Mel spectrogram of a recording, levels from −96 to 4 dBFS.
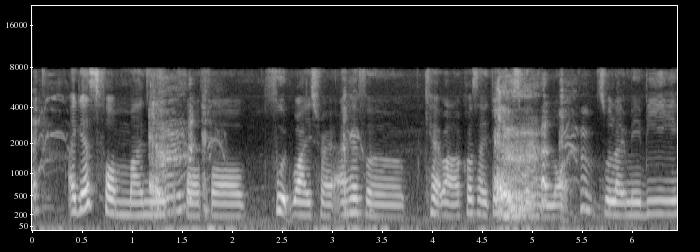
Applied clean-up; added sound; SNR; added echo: none; Cough; 4 dB; none.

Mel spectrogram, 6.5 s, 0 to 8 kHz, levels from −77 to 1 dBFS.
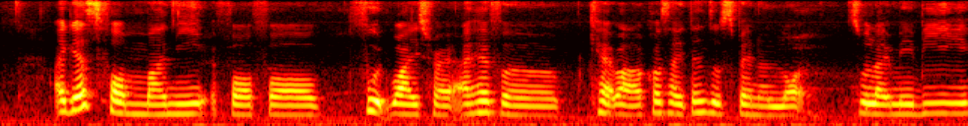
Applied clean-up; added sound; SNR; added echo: none; none; none; none.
